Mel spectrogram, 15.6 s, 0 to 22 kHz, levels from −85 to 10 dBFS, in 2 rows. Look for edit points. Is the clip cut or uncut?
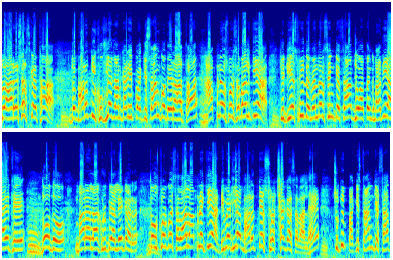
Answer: cut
